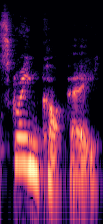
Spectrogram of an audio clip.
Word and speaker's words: scrcpy: So I came across a solution, and it's something called, it's called Screen Copy, but it's spelled SCRCPY.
